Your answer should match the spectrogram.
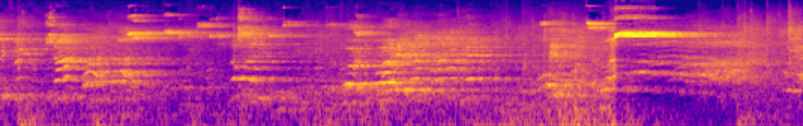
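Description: Basketball being dribbled and sneakers squeaking on a hardwood gym floor during play, with players calling out, all echoing in a large gym.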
